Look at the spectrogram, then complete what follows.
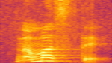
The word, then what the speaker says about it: namaste: So the a sound in the first syllable n is the same sound you get when you say the word up. So a na. Same thing for the second syllable. M up up a m stay. Now I do not know why most people want to say stay when they see this but it is e like the e in end.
